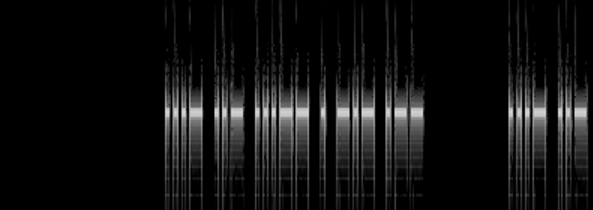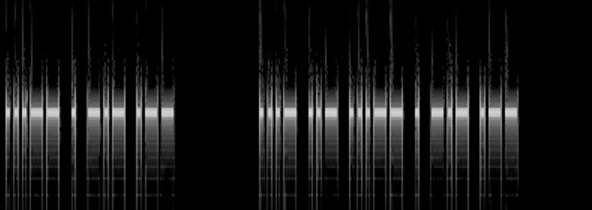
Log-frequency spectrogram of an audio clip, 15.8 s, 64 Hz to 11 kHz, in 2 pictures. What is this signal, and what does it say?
Morse code, heard as a keyed tone, about 22 wpm, 700 Hz. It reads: VU3EKW VU3EKW VU3EKW
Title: DXCC-100 Call Signs - 6 Characters - Repeated 3x - 22wpm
